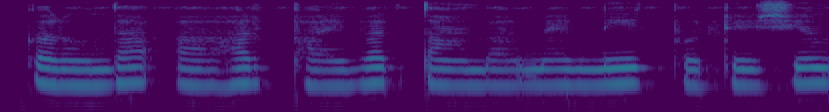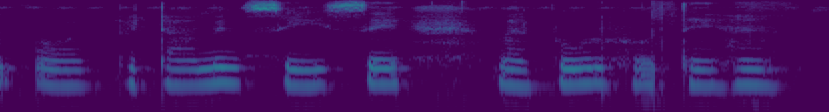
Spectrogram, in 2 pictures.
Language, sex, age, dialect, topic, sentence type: Hindi, female, 46-50, Awadhi Bundeli, agriculture, statement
